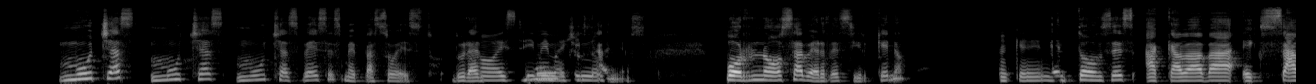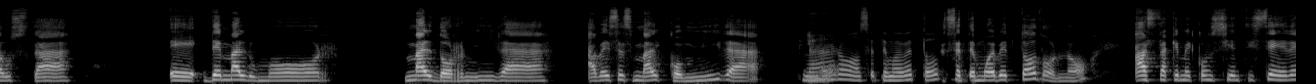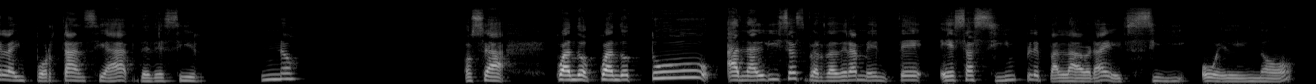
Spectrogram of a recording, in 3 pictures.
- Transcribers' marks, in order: other background noise
- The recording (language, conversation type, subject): Spanish, podcast, ¿Cómo decides cuándo decir no a tareas extra?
